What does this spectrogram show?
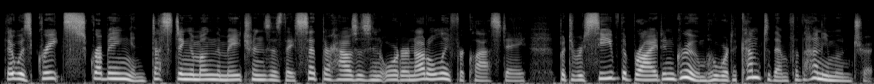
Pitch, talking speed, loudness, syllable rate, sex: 215 Hz, 260 wpm, -18 LUFS, 6.3 syllables/s, female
